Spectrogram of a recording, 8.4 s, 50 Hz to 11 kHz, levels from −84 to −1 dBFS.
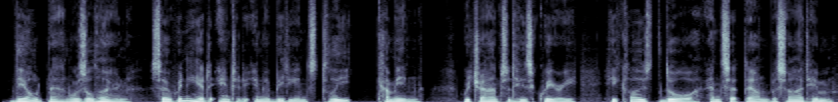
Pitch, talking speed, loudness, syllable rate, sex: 115 Hz, 205 wpm, -17 LUFS, 5.9 syllables/s, male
